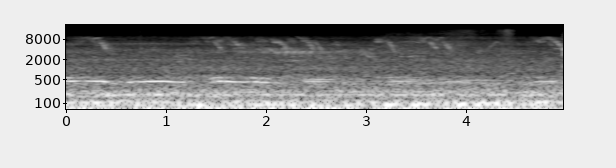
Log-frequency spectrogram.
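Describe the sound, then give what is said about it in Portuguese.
Birds sing in repeated quick chirps and trills scattered throughout, with a few lower, steady cooing notes, all over a constant low outdoor rumble; fairly faint, with no talking. “Escuta o barulho dos pássaros.”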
